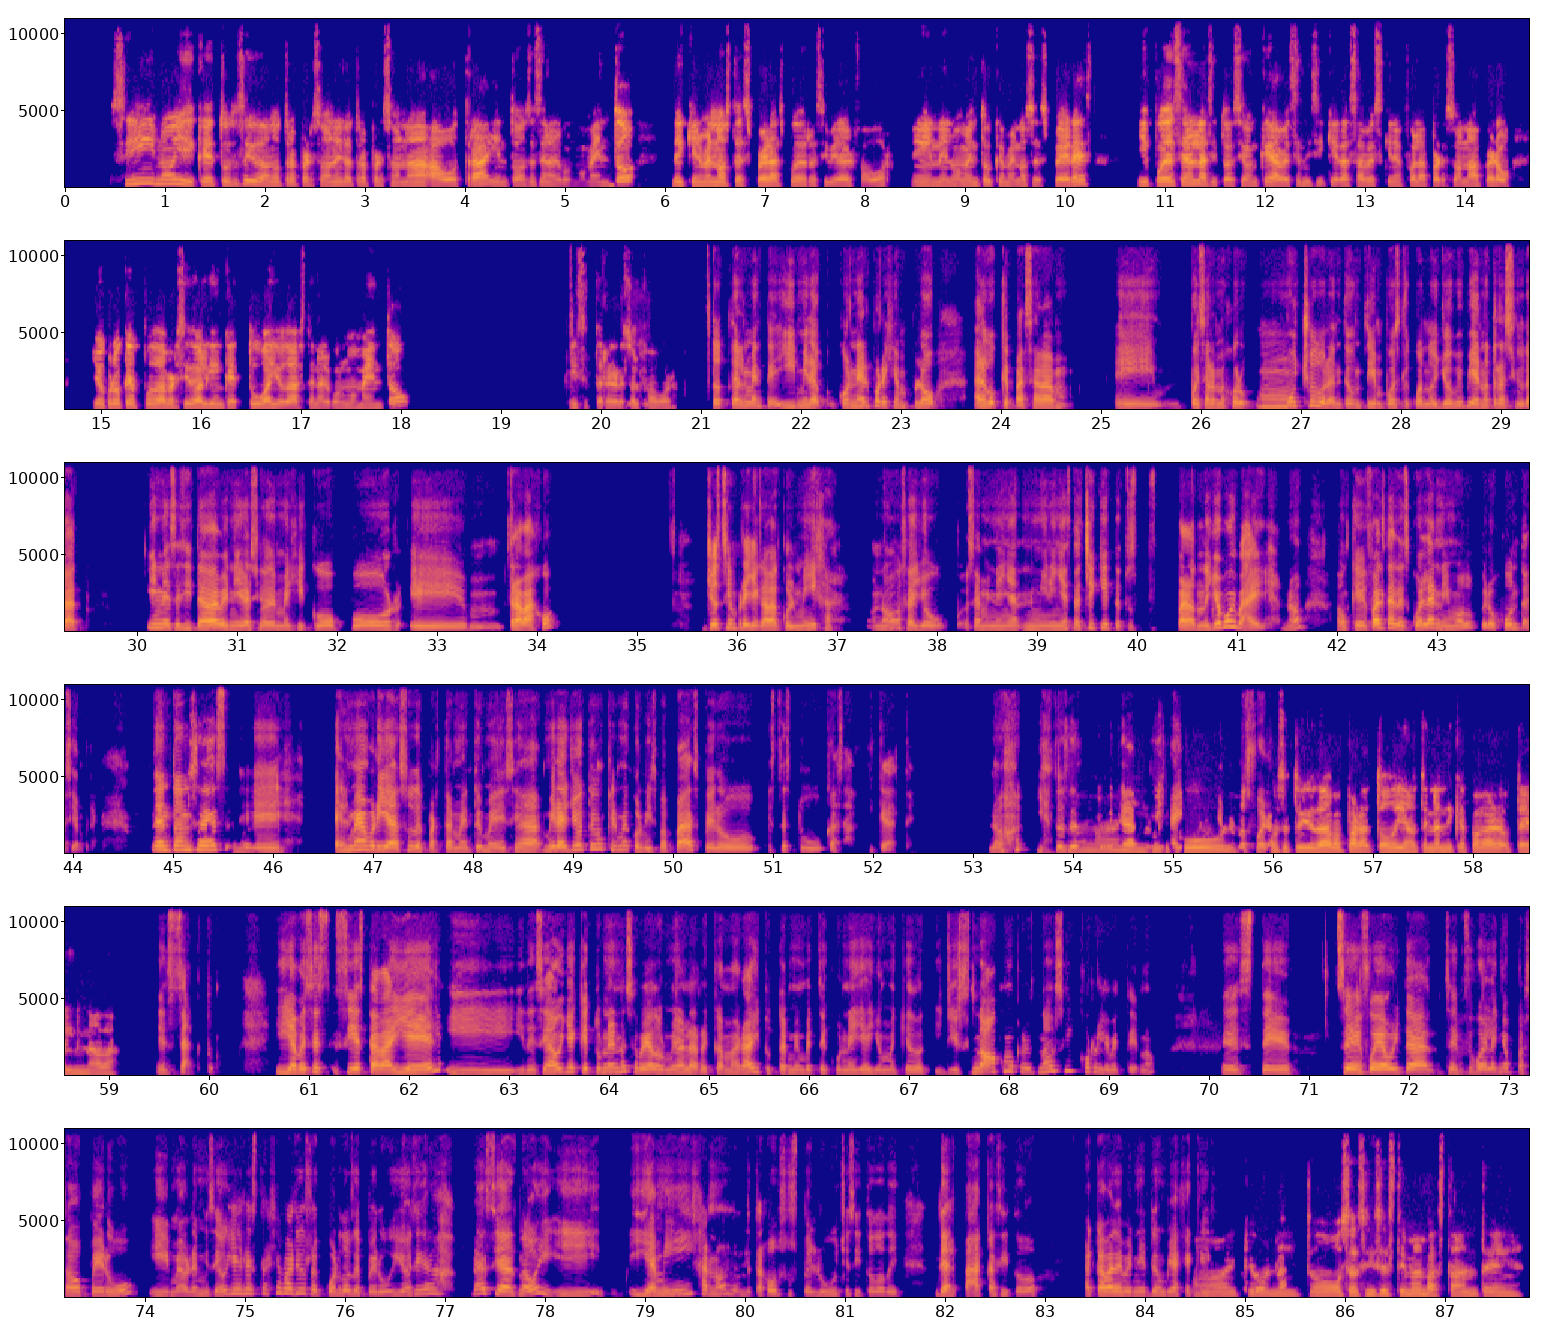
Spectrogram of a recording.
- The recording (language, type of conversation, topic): Spanish, podcast, ¿Cómo creas redes útiles sin saturarte de compromisos?
- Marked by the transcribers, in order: tapping; chuckle; put-on voice: "No, sí, córrele, vete, ¿no?"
